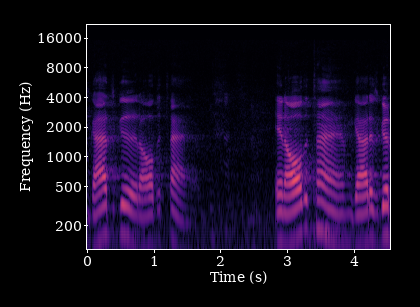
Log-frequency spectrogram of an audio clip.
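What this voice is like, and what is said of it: Put-on Southern accent. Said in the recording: “with a southern accent, say it like this”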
